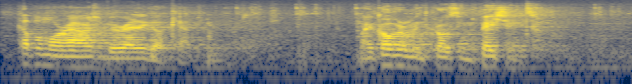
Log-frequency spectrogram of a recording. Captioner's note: none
